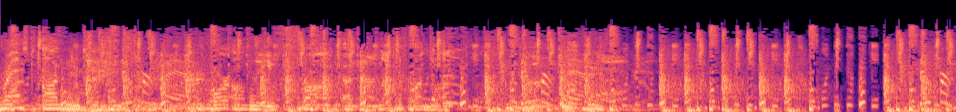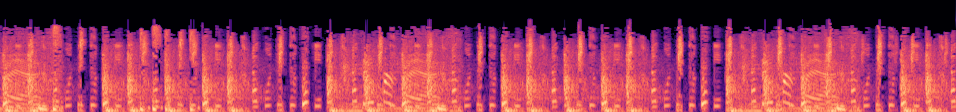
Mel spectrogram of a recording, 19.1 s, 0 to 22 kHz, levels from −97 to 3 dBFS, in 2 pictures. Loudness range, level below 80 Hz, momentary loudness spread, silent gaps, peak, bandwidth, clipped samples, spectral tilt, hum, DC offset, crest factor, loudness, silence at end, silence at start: 2 LU; -20 dBFS; 5 LU; none; 0 dBFS; 11 kHz; under 0.1%; -4.5 dB/octave; none; under 0.1%; 10 dB; -10 LUFS; 0 s; 0 s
